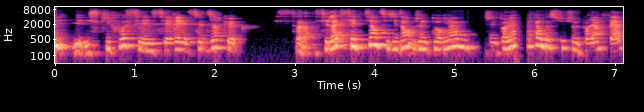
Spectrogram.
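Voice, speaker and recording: The woman's voice has a somewhat breathy sound. Her intonation is lively. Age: 30s. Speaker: sex therapist. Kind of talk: interview. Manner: halting, many fillers and repetitions.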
